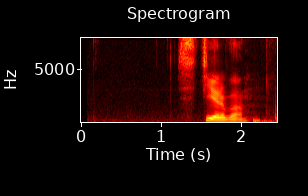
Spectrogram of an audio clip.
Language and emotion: Russian, neutral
